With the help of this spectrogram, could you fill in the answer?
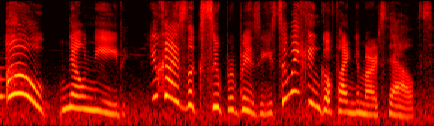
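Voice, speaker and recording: Over loud background noise, a put-on character voice with an extremely high pitch speaks at a moderate pace. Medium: video game.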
